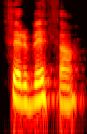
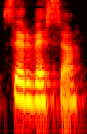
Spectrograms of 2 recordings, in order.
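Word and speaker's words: cerveza: One other good drink to know is cerveta. Cerveta. Don't worry if this pronunciation is scaring you. Remember the C's in Spanish make a th sound, but the zeds do as well.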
